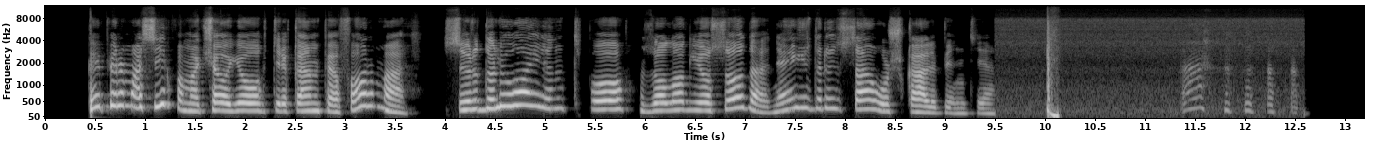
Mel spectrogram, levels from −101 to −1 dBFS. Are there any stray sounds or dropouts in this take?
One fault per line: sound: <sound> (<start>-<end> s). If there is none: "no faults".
sound: thud (10.0-10.2 s)
sound: laugh (11.3-12.6 s)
